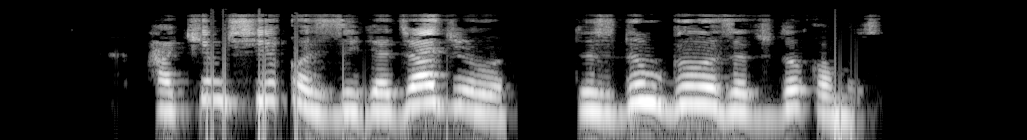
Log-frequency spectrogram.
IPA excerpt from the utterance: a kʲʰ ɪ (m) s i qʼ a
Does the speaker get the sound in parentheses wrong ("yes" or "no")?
no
